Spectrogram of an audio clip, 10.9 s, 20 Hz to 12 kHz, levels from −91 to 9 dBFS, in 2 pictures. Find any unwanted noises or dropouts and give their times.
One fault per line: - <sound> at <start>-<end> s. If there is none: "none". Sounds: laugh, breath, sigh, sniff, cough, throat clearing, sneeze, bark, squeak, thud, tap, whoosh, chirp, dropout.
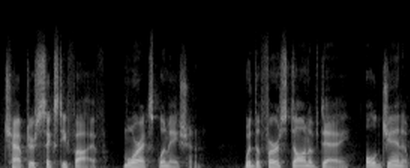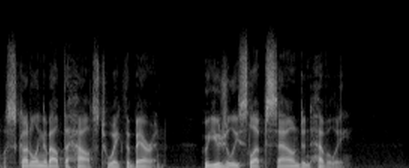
none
